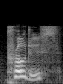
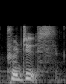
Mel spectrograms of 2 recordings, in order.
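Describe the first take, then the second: First: Produce as PRO-duce with a full O; stress on first syllable. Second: Produce as pruh-DUCE, first syllable reduced; stress on second syllable. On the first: Teacher contrasting noun with verb, produce stressed on PRO. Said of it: "So it's noun produce". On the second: Teacher contrasting verb with noun, produce stressed on DUCE. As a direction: put the weight on DUCE in produce. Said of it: "versus verb produce". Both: Shown as a demonstration.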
